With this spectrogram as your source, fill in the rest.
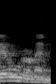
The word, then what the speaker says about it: Jere Uronen: Jerry Uronen, I hope I'm pronouncing that correctly. Who? He's gotten the defender. Yeah, Jared. Jere Uronen.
